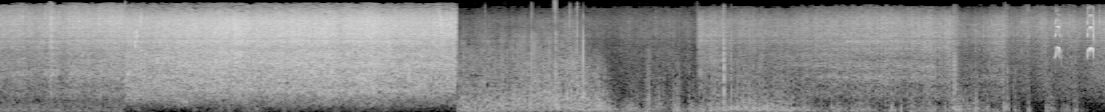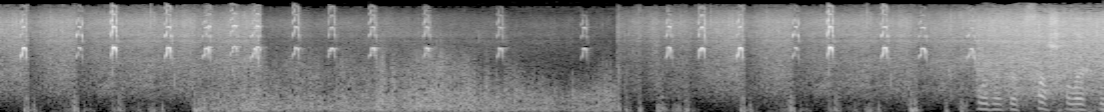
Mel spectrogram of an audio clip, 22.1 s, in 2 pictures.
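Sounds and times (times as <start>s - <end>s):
bird calling in flight: 10.5s - 15.4s, 17.6s - 20.9s.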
